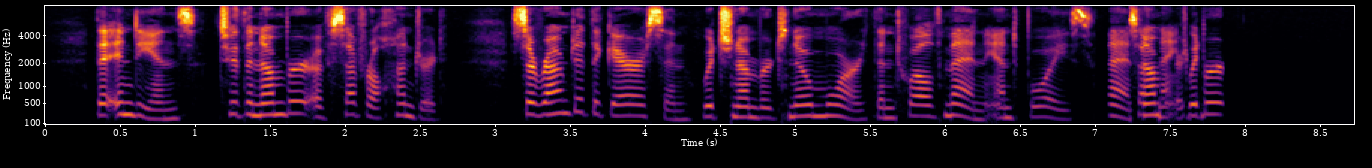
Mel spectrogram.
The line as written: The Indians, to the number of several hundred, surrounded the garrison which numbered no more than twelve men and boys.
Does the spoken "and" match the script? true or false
true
